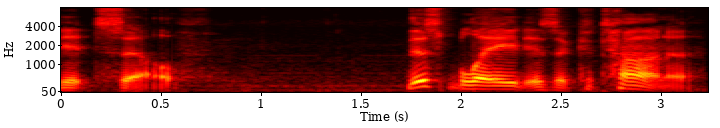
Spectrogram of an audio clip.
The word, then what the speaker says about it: katana: This blade is a katana. You'll hear some people stress the syllables in a more Japanese way as katana.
